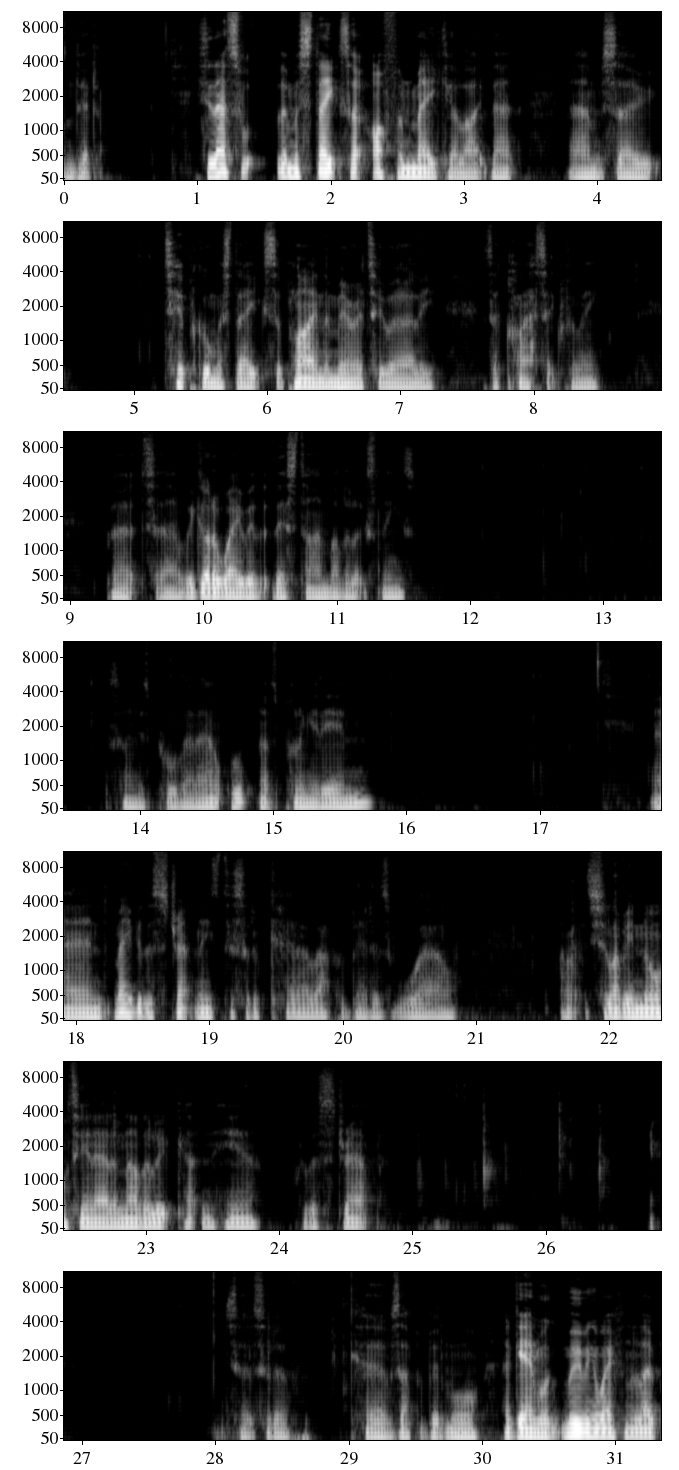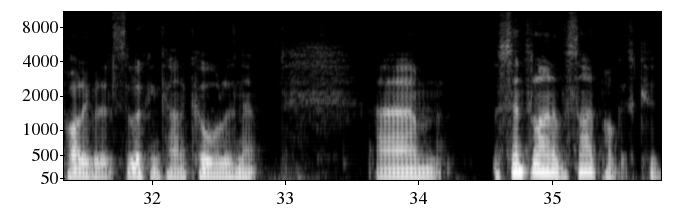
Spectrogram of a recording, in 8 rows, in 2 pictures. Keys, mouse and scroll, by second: 1.2 g, 5.3-8.3 middle drag, 8.4-11.4 middle drag, 12.5 click, 13.0 middle click, 13.6 g, 13.6 g, 14.6-16.3 middle drag, 16.3 g, 17.2 middle click, 17.7 click, 18.3 middle click, 19.0 g, 20.3-24.6 middle drag, 24.6 2, 25.3 alt+click, 26.2 ctrl+b, 27.9 middle click, 28.8 Tab, 29.2-32.2 middle drag.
